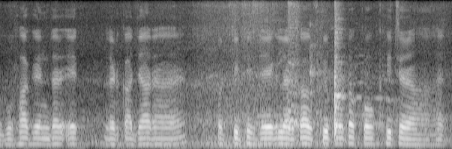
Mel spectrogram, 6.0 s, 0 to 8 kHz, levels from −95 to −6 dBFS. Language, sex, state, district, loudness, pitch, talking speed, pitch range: Hindi, male, Bihar, Darbhanga, -21 LUFS, 115 Hz, 190 wpm, 110-120 Hz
